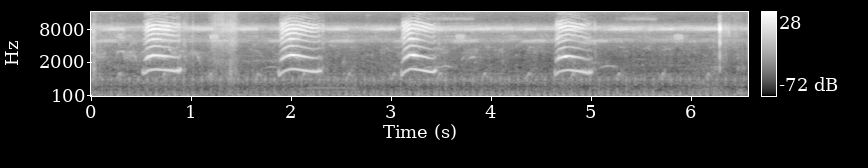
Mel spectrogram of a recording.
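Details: Newborn kittens calling with repeated high, piercing meows, four cries spread over several seconds, each brief with a rising-then-falling tone, plus a faint click and steady background hiss.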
